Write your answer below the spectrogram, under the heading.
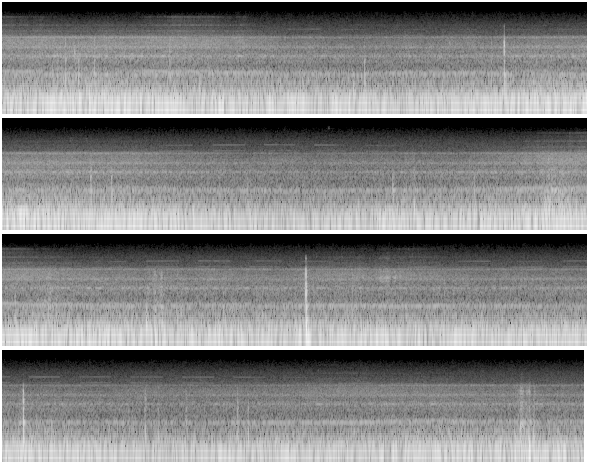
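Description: Wind rushing over the camera's microphone on a tandem paraglider in flight: a steady low rumble, with a few sharp knocks in the second half.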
